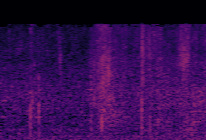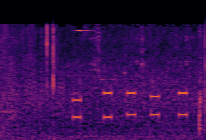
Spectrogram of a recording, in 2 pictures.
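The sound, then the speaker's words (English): Five or six short, evenly spaced beeps of a phone keypad being dialed to cancel an appointment, each a clear two-tone chirp, following a few seconds of noisy rustling and scattered footsteps. “Are you calling an ambulance? Nope, I'm canceling my appointment so that I can stay here with you.”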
